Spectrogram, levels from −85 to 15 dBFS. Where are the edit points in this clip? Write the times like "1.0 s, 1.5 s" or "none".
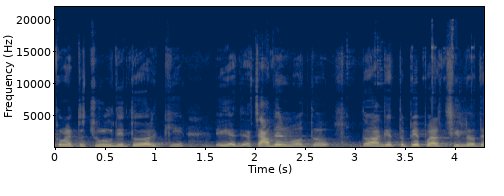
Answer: none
